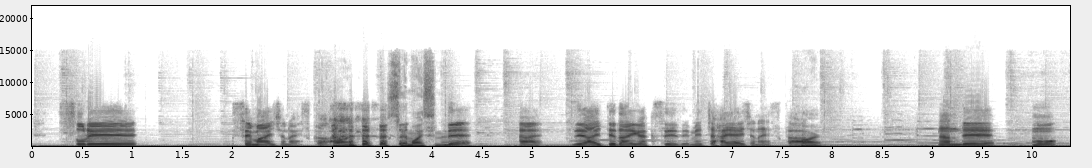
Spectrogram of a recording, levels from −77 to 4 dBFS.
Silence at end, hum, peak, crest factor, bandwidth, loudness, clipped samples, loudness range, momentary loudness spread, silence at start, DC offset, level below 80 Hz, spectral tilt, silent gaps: 0 s; none; -4 dBFS; 14 dB; 15.5 kHz; -17 LUFS; under 0.1%; 2 LU; 19 LU; 0 s; under 0.1%; -34 dBFS; -5 dB/octave; none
